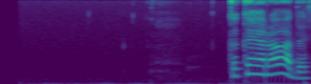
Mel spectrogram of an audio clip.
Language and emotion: Russian, positive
